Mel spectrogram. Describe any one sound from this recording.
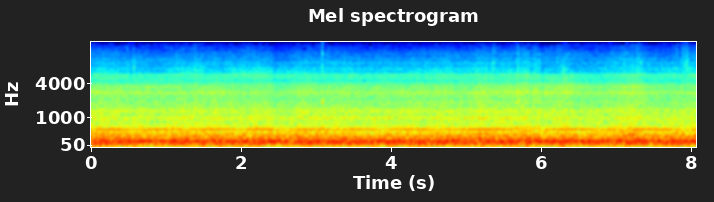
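Air rushes past with a low, steady rumble.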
